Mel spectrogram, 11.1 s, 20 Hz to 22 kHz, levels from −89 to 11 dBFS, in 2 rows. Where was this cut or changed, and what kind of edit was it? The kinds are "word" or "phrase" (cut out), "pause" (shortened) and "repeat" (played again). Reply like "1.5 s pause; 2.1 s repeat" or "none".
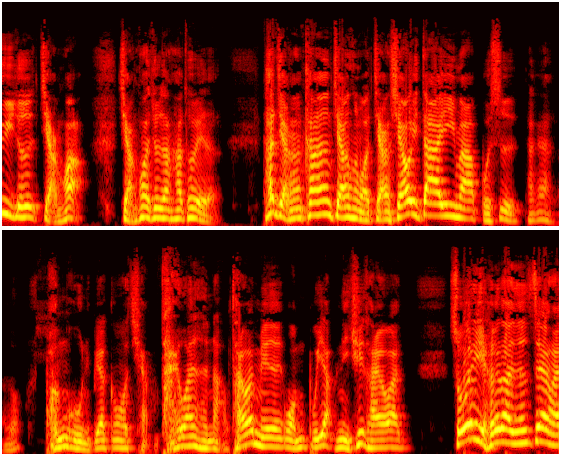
5.9 s pause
